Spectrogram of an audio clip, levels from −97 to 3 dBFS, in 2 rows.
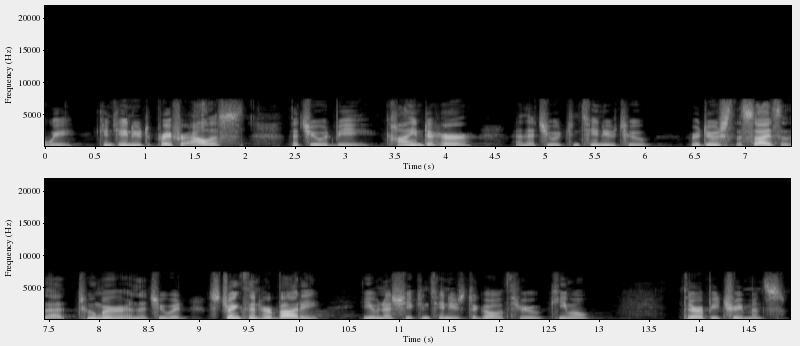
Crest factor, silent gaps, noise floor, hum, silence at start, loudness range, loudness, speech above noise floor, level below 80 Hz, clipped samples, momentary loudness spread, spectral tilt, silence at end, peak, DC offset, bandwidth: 24 dB; none; -73 dBFS; none; 0 s; 6 LU; -33 LUFS; 40 dB; -78 dBFS; under 0.1%; 14 LU; -4 dB/octave; 0.05 s; -10 dBFS; under 0.1%; 7.4 kHz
